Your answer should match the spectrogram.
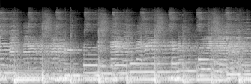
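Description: A live band plays an instrumental passage of a new Eritrean song: an electric bass line under held saxophone melody notes, over a steady beat.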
